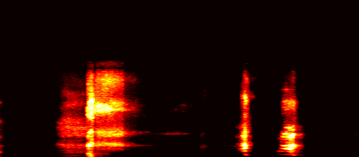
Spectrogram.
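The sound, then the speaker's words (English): A sharp cough bursts out with a rough, breathy tail, then after a short pause two quicker, smaller coughs follow. No one speaks. “I'm sorry. I had to cough really bad.”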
